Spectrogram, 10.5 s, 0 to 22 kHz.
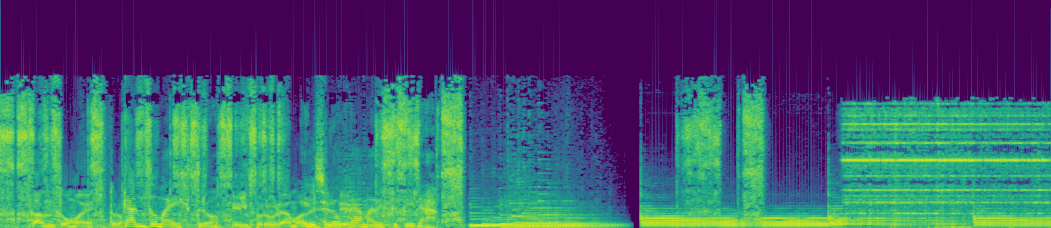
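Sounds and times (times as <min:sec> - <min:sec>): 
speech: 0:00.3 - 0:06.6
bell ringing: 0:06.4 - 0:10.5.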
